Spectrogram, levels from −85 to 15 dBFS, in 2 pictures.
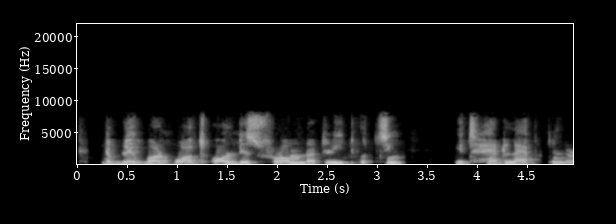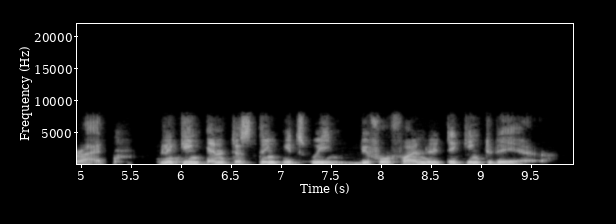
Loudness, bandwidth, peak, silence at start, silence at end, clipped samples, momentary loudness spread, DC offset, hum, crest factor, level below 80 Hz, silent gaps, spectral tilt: -15 LUFS; 8.2 kHz; -2 dBFS; 0.25 s; 0.25 s; under 0.1%; 8 LU; under 0.1%; none; 12 dB; -56 dBFS; none; -4 dB/octave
